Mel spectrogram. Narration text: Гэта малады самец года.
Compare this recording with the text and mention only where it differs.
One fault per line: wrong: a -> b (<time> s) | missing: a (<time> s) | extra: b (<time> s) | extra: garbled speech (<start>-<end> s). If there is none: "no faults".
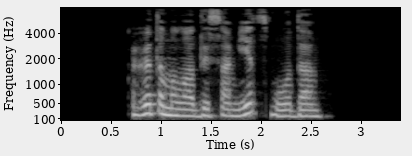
no faults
